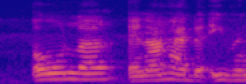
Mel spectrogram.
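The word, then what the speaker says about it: Ole: I wanted to say Olay like literally cuz it is O L E. And I went and looked at his video. He said his name is pronounced Ola.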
